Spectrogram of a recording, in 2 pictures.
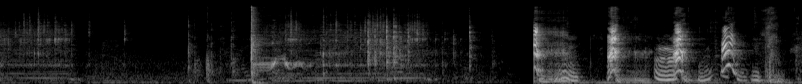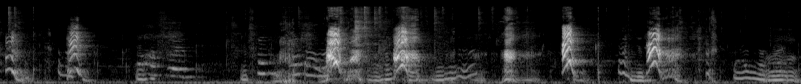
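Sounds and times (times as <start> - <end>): dogs barking and yipping: 5.4 - 9.1, 11.0 - 15.4.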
